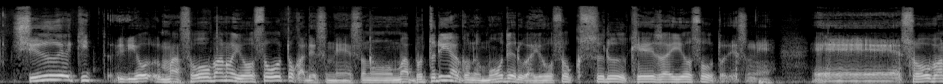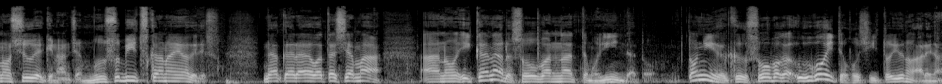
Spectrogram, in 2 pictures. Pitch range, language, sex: 110-160 Hz, Japanese, male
